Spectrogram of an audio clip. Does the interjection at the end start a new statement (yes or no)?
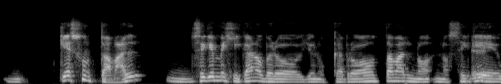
yes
